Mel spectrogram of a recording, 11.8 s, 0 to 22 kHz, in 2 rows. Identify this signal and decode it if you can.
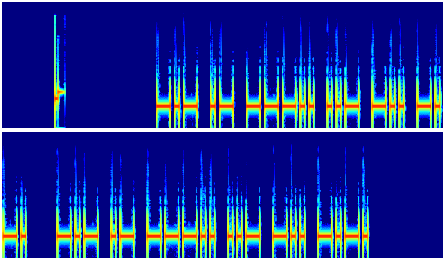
Morse code, heard as a keyed tone, about 20 wpm, 700 Hz. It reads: KA8UDC KA8UDC
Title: USA Call Signs Repeated 2x 20wpm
